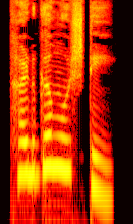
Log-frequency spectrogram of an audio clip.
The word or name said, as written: ಖಡ್ಗಮುಷ್ಟಿ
